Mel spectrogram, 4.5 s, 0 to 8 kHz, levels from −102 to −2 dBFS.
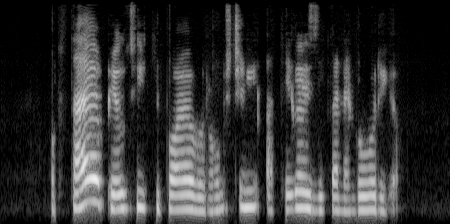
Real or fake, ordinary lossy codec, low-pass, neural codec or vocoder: fake; none; none; codec, 16 kHz, 6 kbps, DAC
